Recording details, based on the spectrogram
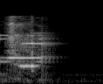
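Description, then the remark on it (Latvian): A brief electronic bell or chime rings out clearly for about half a second, bright metallic tones that fade quickly into a faint hum. It is the voting bell in a sitting of the Saeima, Latvia's parliament, rung before a vote on a committee proposal. No one speaks. “Lūdzu zvanu, balsosim par 15. atbildīgās komisijas priekšlikumu.”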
